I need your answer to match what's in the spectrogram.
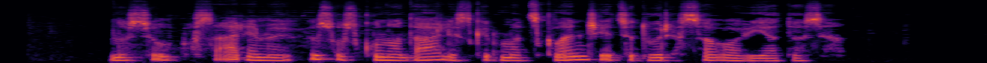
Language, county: Lithuanian, Marijampolė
